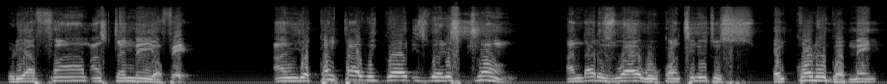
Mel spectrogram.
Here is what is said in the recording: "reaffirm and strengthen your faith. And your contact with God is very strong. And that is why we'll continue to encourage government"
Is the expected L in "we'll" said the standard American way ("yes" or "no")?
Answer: no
